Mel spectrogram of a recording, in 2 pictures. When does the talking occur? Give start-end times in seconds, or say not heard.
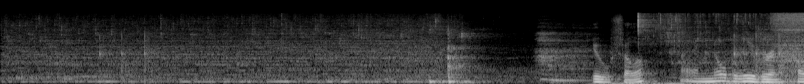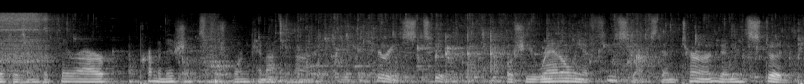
5.9-16.0.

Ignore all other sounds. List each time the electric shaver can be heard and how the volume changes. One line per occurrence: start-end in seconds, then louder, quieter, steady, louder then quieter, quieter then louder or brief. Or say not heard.
not heard.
